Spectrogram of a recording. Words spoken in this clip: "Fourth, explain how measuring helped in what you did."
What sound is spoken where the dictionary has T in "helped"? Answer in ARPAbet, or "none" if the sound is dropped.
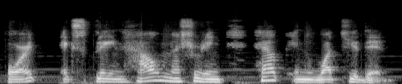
none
